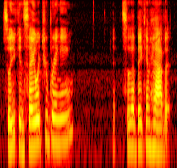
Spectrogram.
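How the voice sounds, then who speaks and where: A woman instructor lectures a college class on early childhood teaching, walking through ideas step by step and checking in with students. She acts out teacher and child lines in a high, animated voice, speaking at normal speed with a gravelly quality on a dry recording.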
